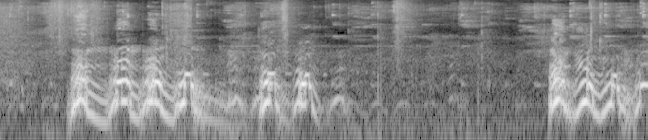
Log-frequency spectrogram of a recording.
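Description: Sheepdog barking: a quick run of about five barks, then two more a moment later, then quieter until it starts again near the end.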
